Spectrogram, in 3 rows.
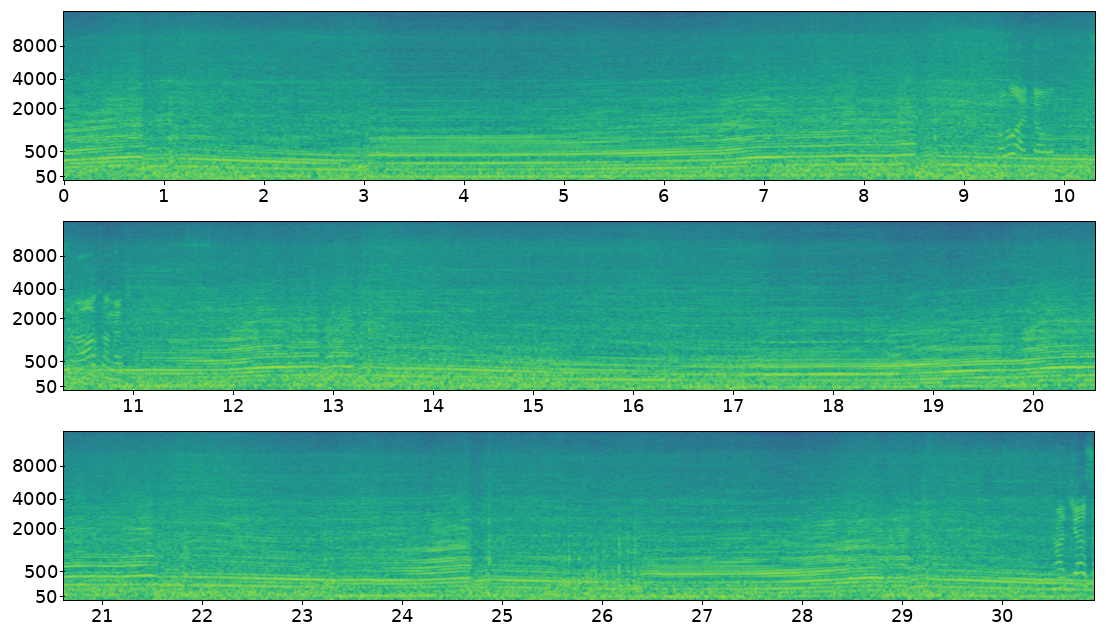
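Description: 2018 Yamaha R1's crossplane inline-four engine under way, its pitch climbing and dropping several times as the throttle is opened and rolled off.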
